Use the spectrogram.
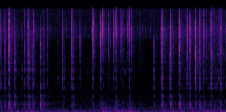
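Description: Long nails on both hands tap rapidly across a large, solid, white glossy laminate kitchen table top. The sound is a dense, uneven patter of sharp, bright clicks that die away almost instantly, over a steady low hum.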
